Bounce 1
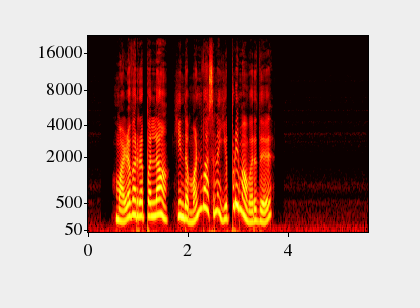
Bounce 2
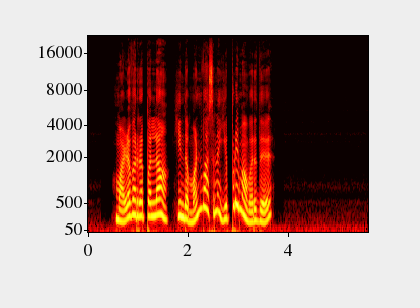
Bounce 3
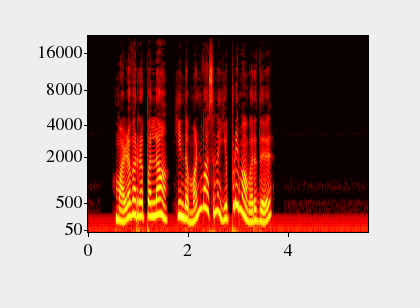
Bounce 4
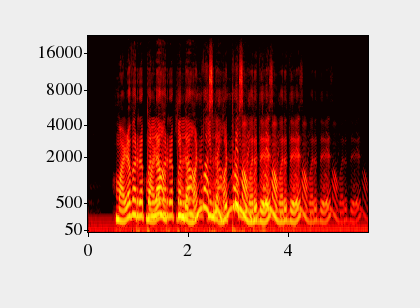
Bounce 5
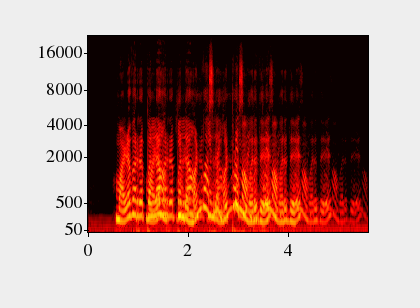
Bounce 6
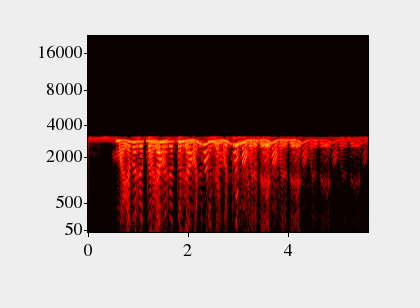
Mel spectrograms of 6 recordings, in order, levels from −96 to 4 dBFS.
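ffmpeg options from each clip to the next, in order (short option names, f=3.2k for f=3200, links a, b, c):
-af "lowshelf=f=460:g=6,volume=-4.5dB"
-af "aeval=exprs='val(0)+0.00158*(sin(2*PI*50*n/s)+sin(2*PI*2*50*n/s)/2+sin(2*PI*3*50*n/s)/3+sin(2*PI*4*50*n/s)/4+sin(2*PI*5*50*n/s)/5)':c=same"
-af "aecho=1:1:602|1204|1806|2408:0.668|0.18|0.0487|0.0132,volume=-6.5dB"
-af "flanger=delay=5.2:depth=6:regen=58:speed=1:shape=triangular,volume=-1.5dB"
-af "acompressor=mode=upward:threshold=-41dB:ratio=2.5,lowpass=f=2.6k:t=q:w=0.5098,lowpass=f=2.6k:t=q:w=0.6013,lowpass=f=2.6k:t=q:w=0.9,lowpass=f=2.6k:t=q:w=2.563,afreqshift=-3100,volume=-5dB"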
